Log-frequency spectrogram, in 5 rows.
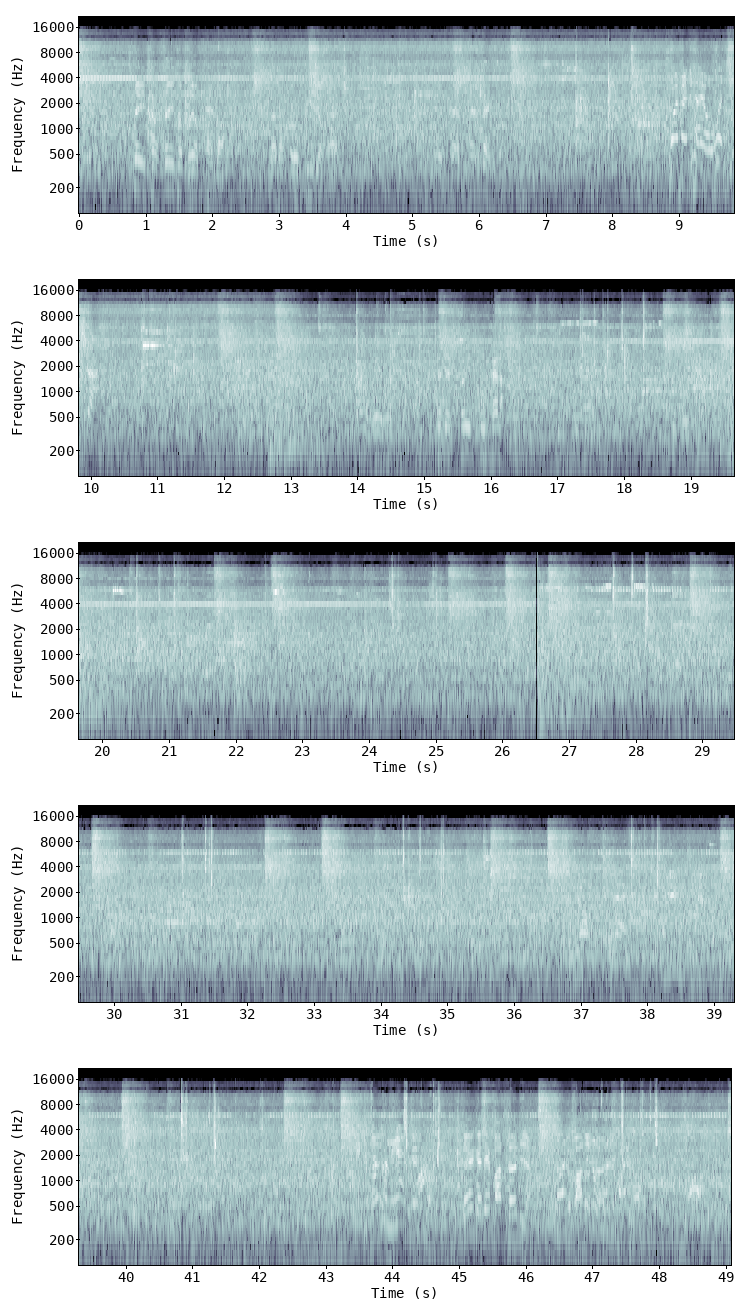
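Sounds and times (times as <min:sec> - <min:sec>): production line machinery din: 0:00.0 - 0:49.0.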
